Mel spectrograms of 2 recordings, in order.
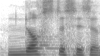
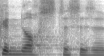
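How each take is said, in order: First: The word begins with an N sound. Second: The word begins with a hard G sound. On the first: The speaker calls it right. "it begins with a G, but you don't pronounce it" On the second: The speaker calls it wrong. "So it's not Gnosticism"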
